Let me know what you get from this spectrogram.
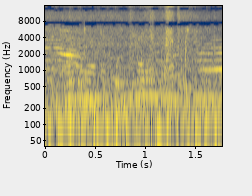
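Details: While camping, a Persian cat gives a brief, soft, thin meow, held fairly level and slightly wavering, over a low rumble like wind or handling noise, with faint voices possibly present.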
